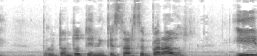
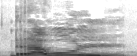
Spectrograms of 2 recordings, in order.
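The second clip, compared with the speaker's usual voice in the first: "Raúl" drawn out on the ú; teacher stretching "Raúl" to show its stress; stressed weak vowel; 2 semitones higher, 4 dB louder than usual. Shown as a demonstration. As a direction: lean long on the ú of "Raúl". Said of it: "la sílaba tónica cae en la débil".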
